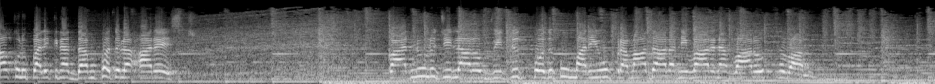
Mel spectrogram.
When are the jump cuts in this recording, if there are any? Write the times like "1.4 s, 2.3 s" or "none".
8.2 s

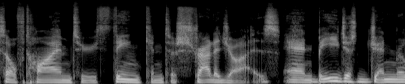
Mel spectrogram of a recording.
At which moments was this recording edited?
3.1 s

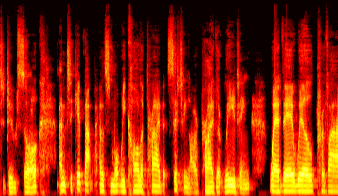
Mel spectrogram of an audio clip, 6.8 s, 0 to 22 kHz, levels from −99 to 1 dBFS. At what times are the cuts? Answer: 1.1 s, 5.6 s

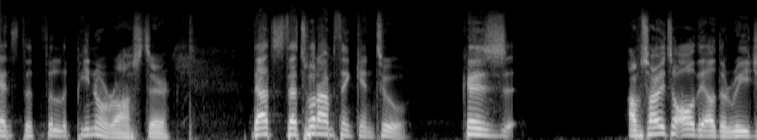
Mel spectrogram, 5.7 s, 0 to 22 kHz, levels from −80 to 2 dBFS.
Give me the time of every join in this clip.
none

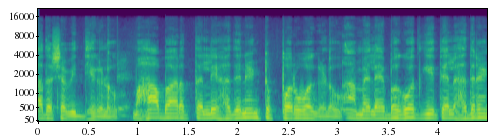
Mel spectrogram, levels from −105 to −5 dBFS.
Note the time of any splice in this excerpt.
0.9 s, 3.0 s

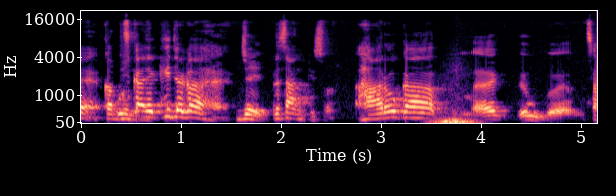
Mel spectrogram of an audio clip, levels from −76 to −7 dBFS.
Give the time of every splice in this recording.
none

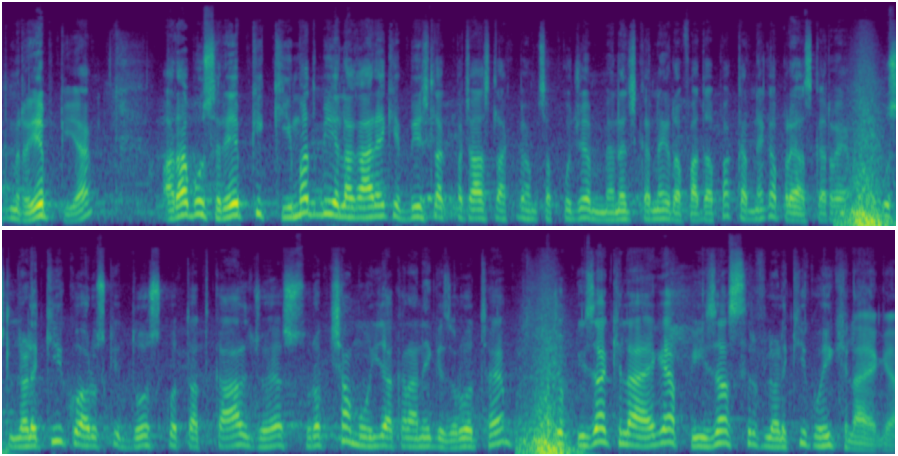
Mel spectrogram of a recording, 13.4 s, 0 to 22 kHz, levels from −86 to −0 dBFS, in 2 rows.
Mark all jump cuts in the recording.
6.5 s, 10.8 s

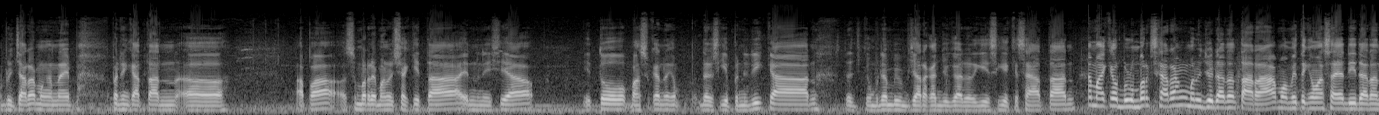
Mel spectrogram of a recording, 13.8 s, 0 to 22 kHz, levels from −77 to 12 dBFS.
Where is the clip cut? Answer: 10.9 s

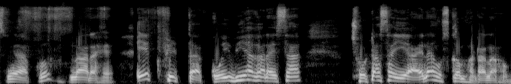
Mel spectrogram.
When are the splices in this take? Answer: 1.3 s

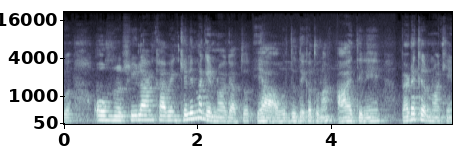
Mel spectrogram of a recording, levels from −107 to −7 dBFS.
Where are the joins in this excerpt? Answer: 2.8 s, 4.1 s

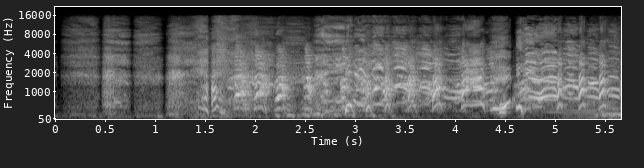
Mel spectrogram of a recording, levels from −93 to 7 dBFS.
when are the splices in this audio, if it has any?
none

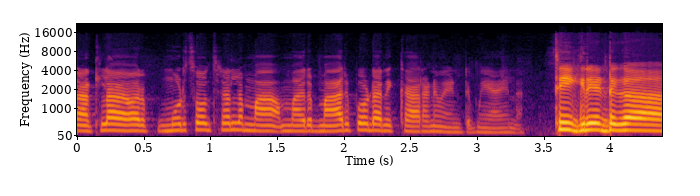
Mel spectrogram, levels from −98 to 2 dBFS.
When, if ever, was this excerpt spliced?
none

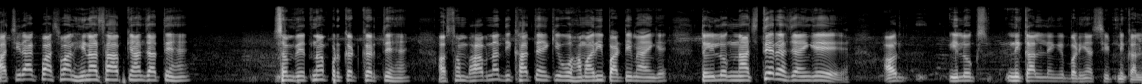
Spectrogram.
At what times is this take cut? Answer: none

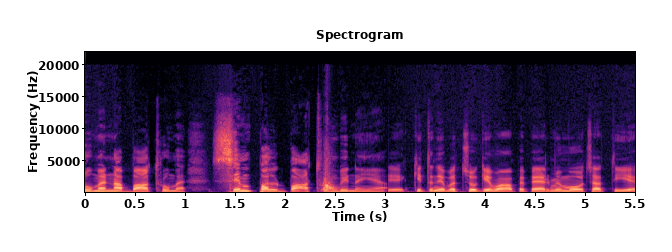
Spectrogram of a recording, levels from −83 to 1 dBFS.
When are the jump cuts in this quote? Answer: 3.0 s

